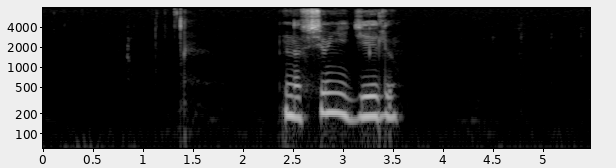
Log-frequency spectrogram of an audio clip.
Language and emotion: Russian, sad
